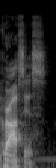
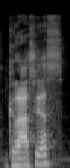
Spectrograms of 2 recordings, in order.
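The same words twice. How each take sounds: First: It is said plainly with English-style pronunciation. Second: It is said with Spanish-style pronunciation and inflection. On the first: "when I just say it" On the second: It makes the speaker sound whiter. "I sound whiter when I say gracias"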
